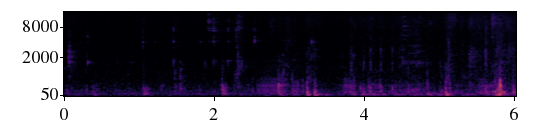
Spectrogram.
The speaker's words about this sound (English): I gotta take a, a drink of water real quick because it's hot.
